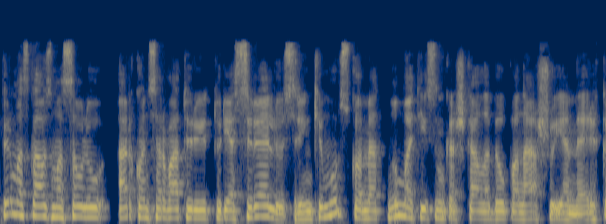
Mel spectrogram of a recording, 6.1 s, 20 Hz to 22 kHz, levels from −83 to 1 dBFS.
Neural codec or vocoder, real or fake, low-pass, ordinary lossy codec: none; real; 9.9 kHz; MP3, 64 kbps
